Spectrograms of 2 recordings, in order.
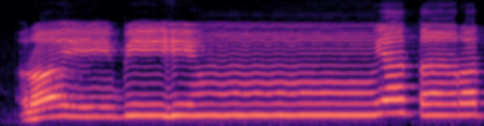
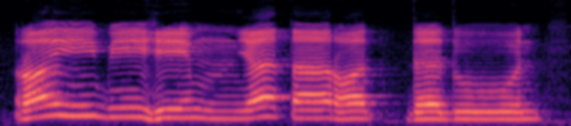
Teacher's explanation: izhar syafawi tidak boleh dengung tidak boleh di sentak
